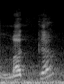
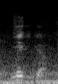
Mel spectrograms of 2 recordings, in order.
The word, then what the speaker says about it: Mecca: It is a place of worship for Muslims, where they pray Saudi Arabia, it is pronounced in Arabic macca, in Spanish, Mecca.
